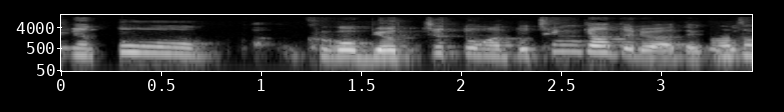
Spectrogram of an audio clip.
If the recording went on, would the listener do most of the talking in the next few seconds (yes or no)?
yes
